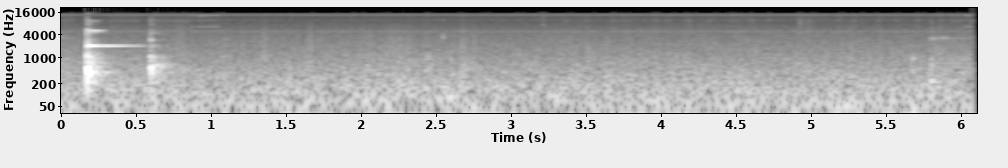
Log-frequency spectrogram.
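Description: A knife scrapes butter across a slice of bread.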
